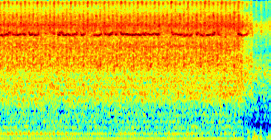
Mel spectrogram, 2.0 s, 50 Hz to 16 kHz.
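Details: Nissan X-Trail T31 2.5 petrol with CVT after replacing worn iridium spark plugs: steady, even low hum at idle with no stumbles, coughs or shaking; misfire and vibration gone.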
